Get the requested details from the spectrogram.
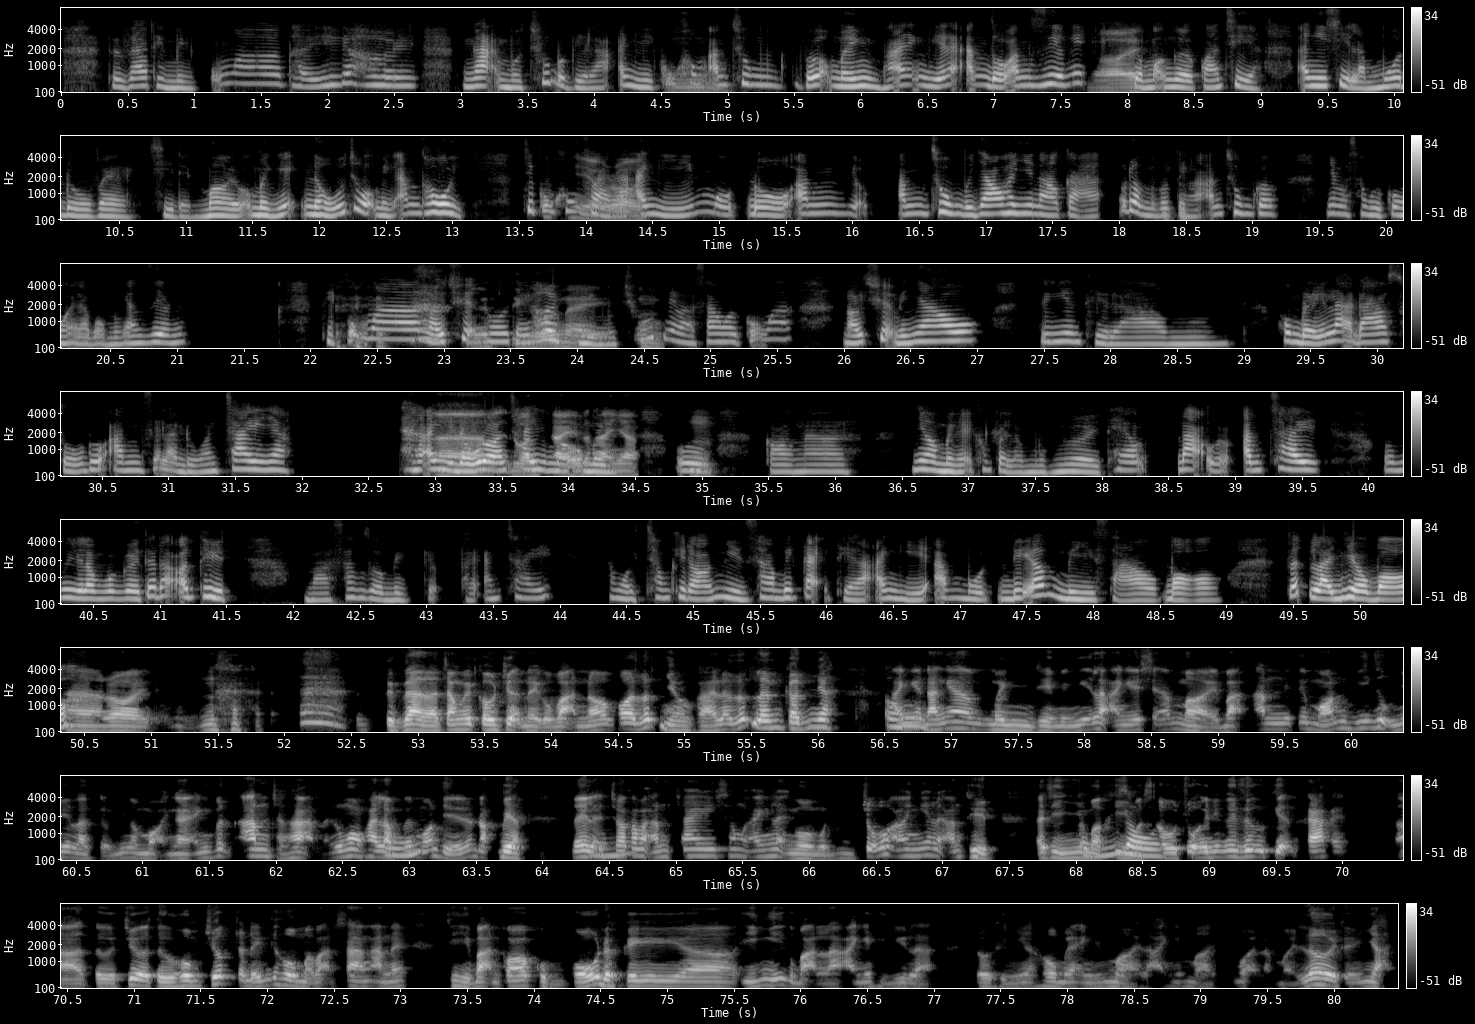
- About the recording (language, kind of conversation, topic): Vietnamese, podcast, Bạn có thể kể về lần bạn được người lạ mời ăn cùng không?
- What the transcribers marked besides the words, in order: tapping; chuckle; chuckle; chuckle; laughing while speaking: "bò"; chuckle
